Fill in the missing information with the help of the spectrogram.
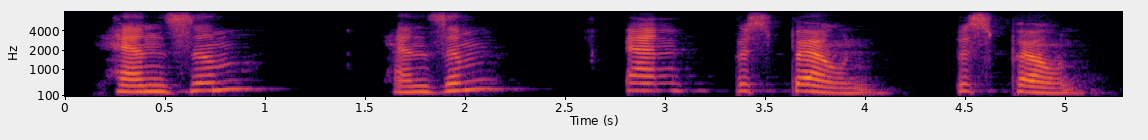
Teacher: Okay, and for the last pattern, we have that the voiced here, the voiced alveolar plosive and the voiceless alveolar plosive were dropped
